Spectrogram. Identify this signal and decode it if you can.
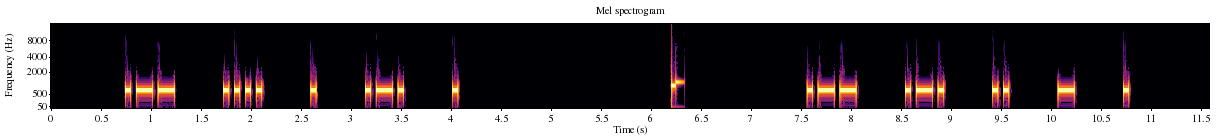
Morse code, heard as a keyed tone, about 22 wpm, spaced as for 13 wpm, 700 Hz. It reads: WHERE WRITE
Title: 3x Character Spacing - Top 300 Words - 22wpm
